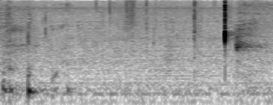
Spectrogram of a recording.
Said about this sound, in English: Let me get me a bottle of water here.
